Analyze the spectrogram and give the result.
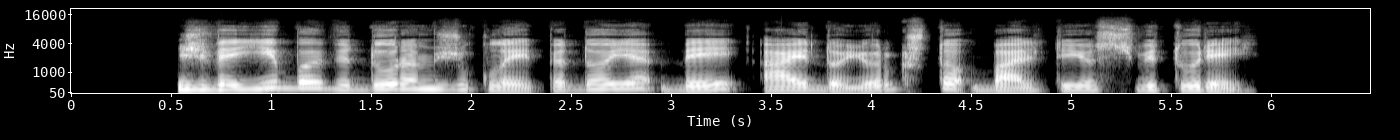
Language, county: Lithuanian, Klaipėda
